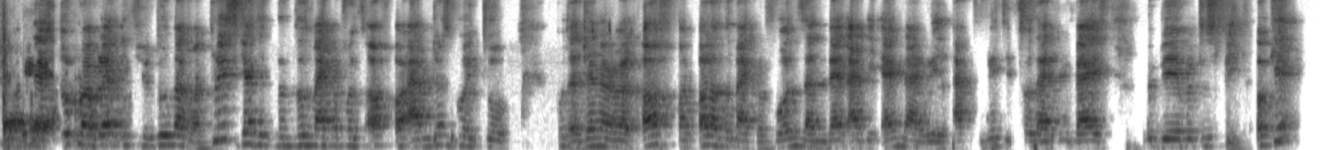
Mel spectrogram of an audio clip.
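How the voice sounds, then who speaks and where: With big swings in loudness, a man talks at a fairly quick pace. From Dominica, Caribbean. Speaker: network marketing presenter. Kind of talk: online sales presentation. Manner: hesitant, many fillers; enthusiastic.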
